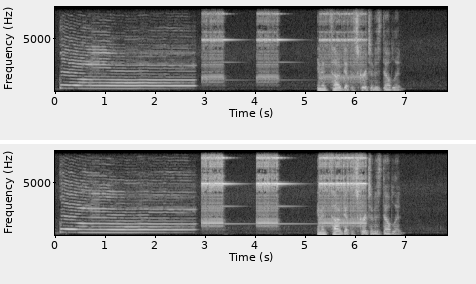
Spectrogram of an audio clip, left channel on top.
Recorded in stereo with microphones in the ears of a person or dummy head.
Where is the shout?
15° left (ahead or behind), 0.7 m.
